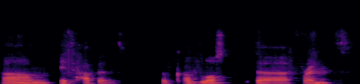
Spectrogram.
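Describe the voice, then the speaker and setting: A man's voice: on the low side, fairly even intonation, slow pace, a little mellow, dull audio. A man from Syria, co-hosting a podcast chat and speaking thoughtfully with many fillers and tag questions. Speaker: podcast co-host. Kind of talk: casual panel discussion.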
